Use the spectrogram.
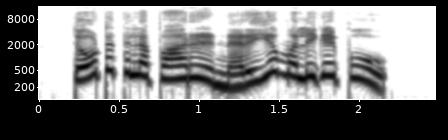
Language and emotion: Tamil, surprised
